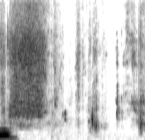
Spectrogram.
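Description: A soft cloth rubbing across paper in one brisk stroke, wiping excess chalk pastel off a printed page's border, followed by light paper rustles and small taps as the sheet is handled.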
